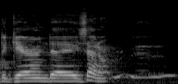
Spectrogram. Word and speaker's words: Degas: Yeah, it's called Degas.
